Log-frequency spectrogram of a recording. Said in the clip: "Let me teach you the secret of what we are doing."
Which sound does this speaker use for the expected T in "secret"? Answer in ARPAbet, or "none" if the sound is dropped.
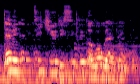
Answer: T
